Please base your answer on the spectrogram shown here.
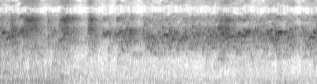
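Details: Budgerigars chirping around their nest while cleaning it; dense, continuous high twittering and chattering chirps with no pauses, several birds overlapping throughout.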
